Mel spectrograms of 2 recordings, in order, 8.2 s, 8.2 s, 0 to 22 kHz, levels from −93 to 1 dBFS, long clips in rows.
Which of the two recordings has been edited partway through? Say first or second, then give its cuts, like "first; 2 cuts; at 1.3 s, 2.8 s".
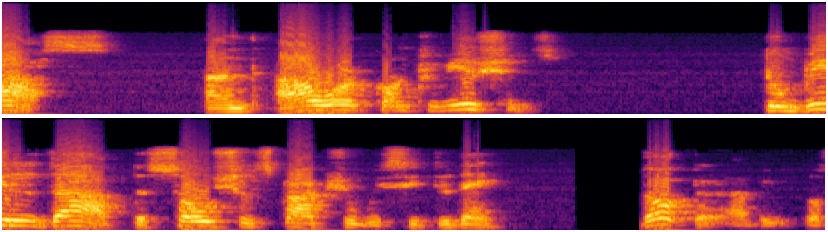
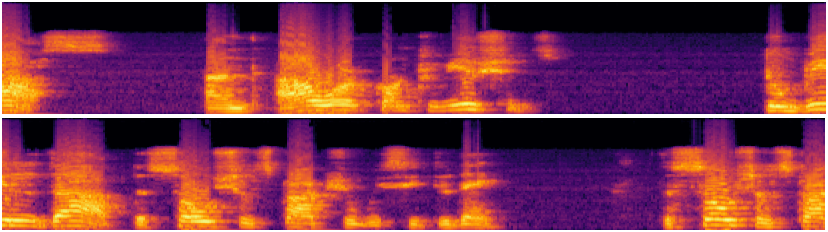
first; 1 cut; at 7.2 s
